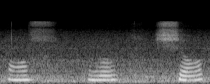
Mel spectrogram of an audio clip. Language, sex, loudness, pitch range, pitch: English, female, -16 LUFS, 160-210 Hz, 205 Hz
